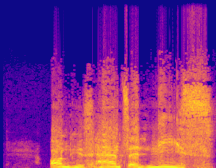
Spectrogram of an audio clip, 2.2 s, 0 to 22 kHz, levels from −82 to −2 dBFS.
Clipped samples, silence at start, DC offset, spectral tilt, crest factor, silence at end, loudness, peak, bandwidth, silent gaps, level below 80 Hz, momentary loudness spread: 1%; 0.5 s; under 0.1%; -3.5 dB/octave; 6 dB; 0.05 s; -5 LUFS; 0 dBFS; over 20 kHz; none; -36 dBFS; 3 LU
